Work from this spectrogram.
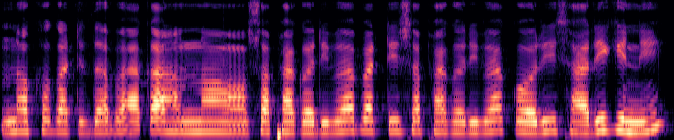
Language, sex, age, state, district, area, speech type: Odia, female, 60+, Odisha, Kendujhar, urban, spontaneous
